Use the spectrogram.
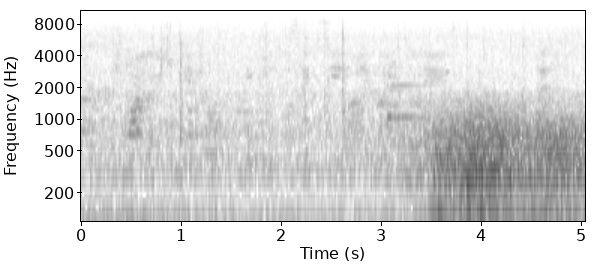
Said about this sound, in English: Getting into one of the field recordings, one of the serendipitously beautiful field recordings where the thunder would happen and then the music in the background just went along with it amazingly well.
